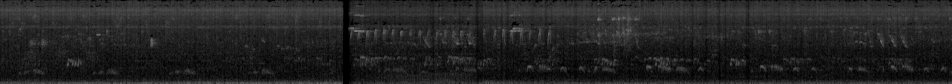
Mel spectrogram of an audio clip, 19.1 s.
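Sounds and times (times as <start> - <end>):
birds chirping: 0.0 - 19.0
steady low rumble: 0.0 - 19.0.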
